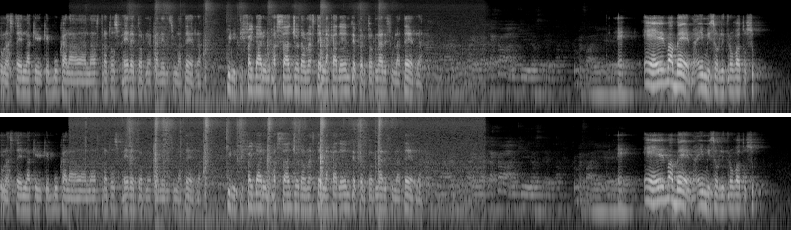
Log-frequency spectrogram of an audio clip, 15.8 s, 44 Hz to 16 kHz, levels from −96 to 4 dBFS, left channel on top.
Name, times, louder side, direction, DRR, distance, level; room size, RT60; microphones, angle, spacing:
voice 1, 0.0-4.0 4.5-8.4 12.4-12.5 12.9-15.1, left 4 dB, 50° left, 1.4 m, -31 dB
Walk footsteps, 1.4-9.7, right 9 dB, 80° right, 2.1 m, -39 dB
voice 2, 8.1-12.9 13.4-13.5, right 1 dB, 25° right, 4.0 m, -49 dB
26.5 x 21.0 x 8.7 m
head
